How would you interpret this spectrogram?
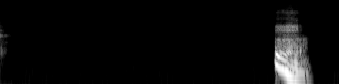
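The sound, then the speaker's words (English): A single breathy yawn, fairly loud, sliding downward in pitch for about half a second after a long stretch of silence. “In a minute after I yawn one more time.”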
